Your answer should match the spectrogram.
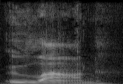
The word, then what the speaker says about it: Ulan: go into Australia uhhuh they call it oil of Ulan UL l n uhhuh and when they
